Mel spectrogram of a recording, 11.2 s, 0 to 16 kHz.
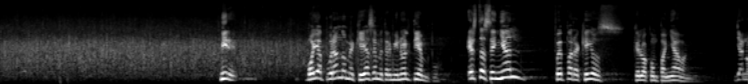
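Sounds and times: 
audience applauding: 0:00.0 - 0:06.6
speech: 0:03.3 - 0:03.8, 0:04.6 - 0:11.2.

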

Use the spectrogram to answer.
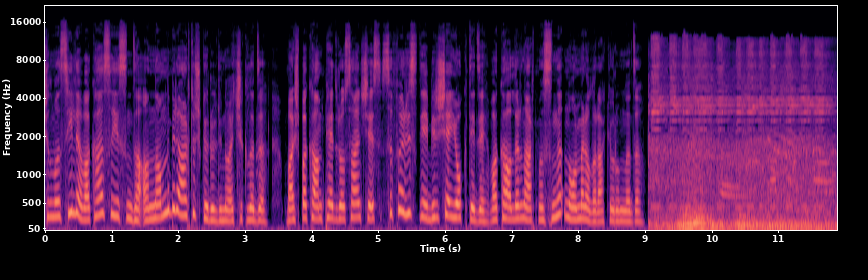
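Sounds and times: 
speech: 0:00.0 - 0:09.8
convoy of cars and motorcycles engines droning and rumbling: 0:09.1 - 0:11.8
faint horn-like tone: 0:09.1 - 0:11.8
indistinct voices: 0:10.0 - 0:11.8.

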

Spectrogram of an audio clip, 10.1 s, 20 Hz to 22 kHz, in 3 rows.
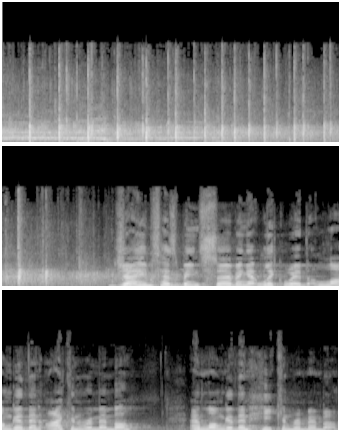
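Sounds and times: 
audience applause at a send-off: 0:00.0 - 0:05.4
speech: 0:04.5 - 0:10.0.

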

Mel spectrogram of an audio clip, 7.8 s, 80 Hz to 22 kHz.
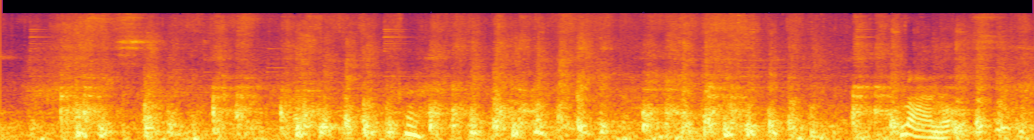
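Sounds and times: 
train wheels clacking over rail joints: 0:00.0 - 0:07.7
speech: 0:03.0 - 0:03.3, 0:06.8 - 0:07.4.

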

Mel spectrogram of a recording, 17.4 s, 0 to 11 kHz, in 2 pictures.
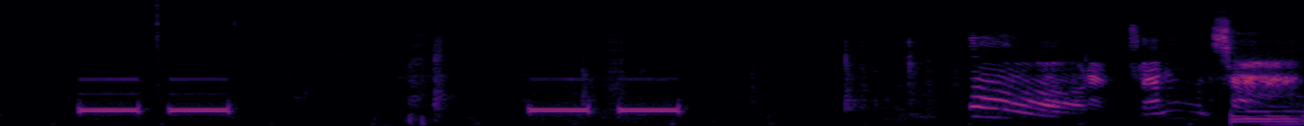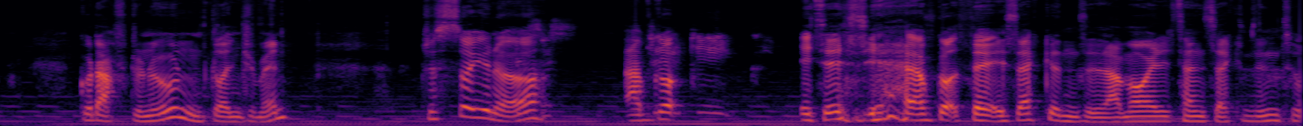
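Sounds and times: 
phone ringback tones over a speakerphone: 0:03.6 - 0:04.6
person talking on a phone call over a speakerphone: 0:06.5 - 0:08.7
speech: 0:07.8 - 0:10.8, 0:11.6 - 0:17.3.

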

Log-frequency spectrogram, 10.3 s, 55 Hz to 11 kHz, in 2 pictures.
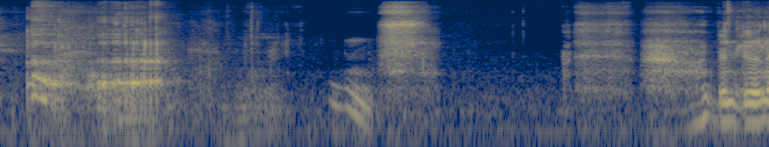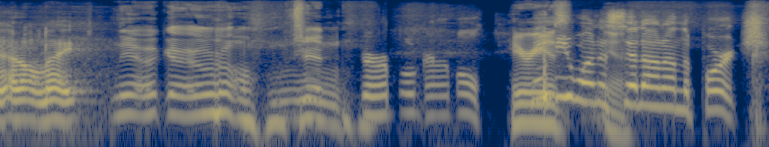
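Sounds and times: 
softer throaty grunts: 0:00.0 - 0:02.8
loud drawn-out burp: 0:00.1 - 0:01.8
short breathy hiss: 0:03.7 - 0:05.3
speech: 0:04.7 - 0:10.2.

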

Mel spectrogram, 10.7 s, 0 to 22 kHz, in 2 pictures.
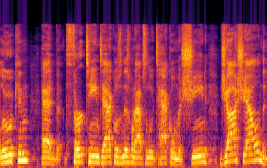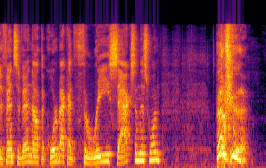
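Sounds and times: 
speech: 0:00.0 - 0:08.7, 0:09.6 - 0:10.4
person sneezing loudly: 0:09.6 - 0:10.4.

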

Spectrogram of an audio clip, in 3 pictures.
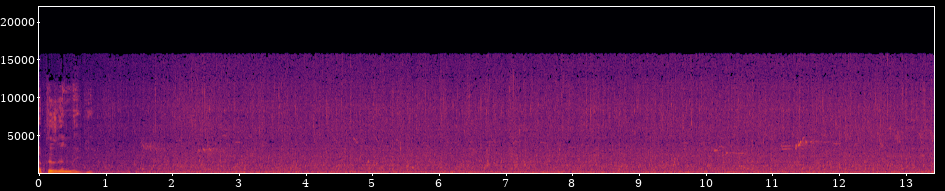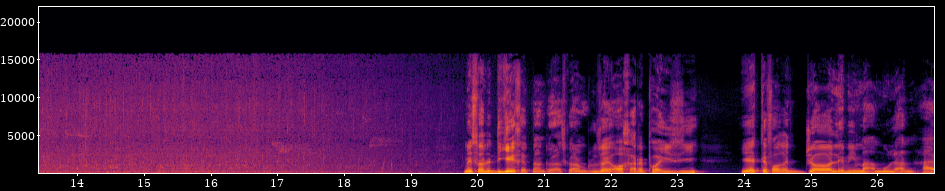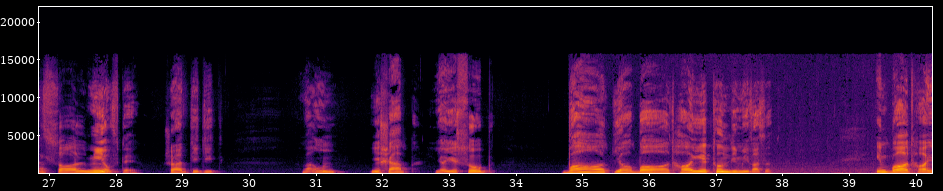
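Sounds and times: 
speech: 0:00.0 - 0:00.9, 0:19.8 - 0:23.4, 0:24.0 - 0:29.6, 0:30.8 - 0:33.7, 0:34.7 - 0:38.0, 0:39.4 - 0:40.2
waterfall water pouring down: 0:00.0 - 0:19.8, 0:34.8 - 0:40.2.

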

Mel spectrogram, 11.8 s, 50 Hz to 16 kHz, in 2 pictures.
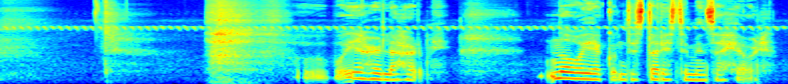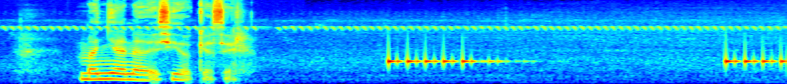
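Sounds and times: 
speech: 0:02.3 - 0:03.4, 0:04.1 - 0:05.9, 0:06.5 - 0:07.9
faint high whine: 0:08.5 - 0:11.8
phone ringing with an incoming call: 0:08.8 - 0:10.0, 0:11.4 - 0:11.8.

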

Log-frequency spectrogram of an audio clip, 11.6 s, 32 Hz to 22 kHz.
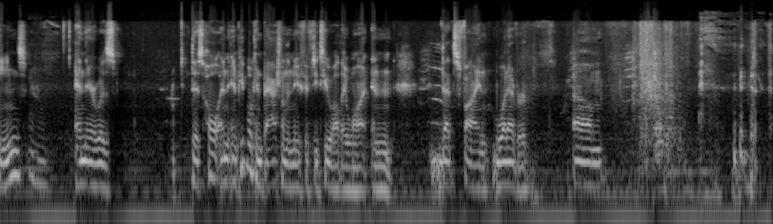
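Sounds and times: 
speech: 0:00.0 - 0:01.9, 0:02.6 - 0:10.0, 0:11.0 - 0:11.5
cat yowling loudly: 0:06.3 - 0:06.8, 0:08.4 - 0:09.6
household scuffling and clattering: 0:09.2 - 0:10.5
laughter: 0:10.5 - 0:11.5.

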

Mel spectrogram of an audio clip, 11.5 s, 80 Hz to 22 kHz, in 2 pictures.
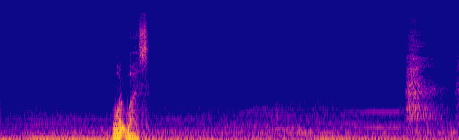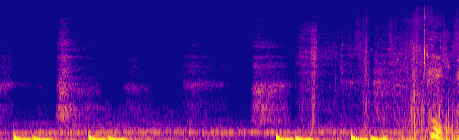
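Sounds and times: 
speech: 0:01.4 - 0:02.0, 0:11.1 - 0:11.4
deep thumping double beats like a heartbeat: 0:04.2 - 0:11.4
heavy panting breaths: 0:04.2 - 0:11.4
rapid ragged panicked gasps: 0:04.9 - 0:10.9.

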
